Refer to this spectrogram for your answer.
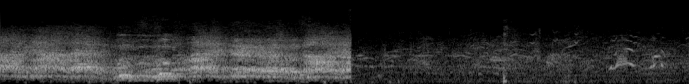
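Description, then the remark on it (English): The Grovedale team celebrating in their change rooms after a game, a loud burst of many voices shouting together for about three seconds, then cutting off abruptly to quieter scattered chatter with a sharp knock. “whether we can just get some sounds out of the Grovedale rooms and maybe the song coming over the airwaves”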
